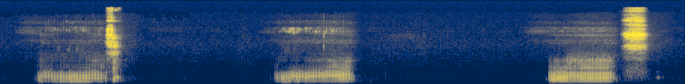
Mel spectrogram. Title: Tula roncando despierta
